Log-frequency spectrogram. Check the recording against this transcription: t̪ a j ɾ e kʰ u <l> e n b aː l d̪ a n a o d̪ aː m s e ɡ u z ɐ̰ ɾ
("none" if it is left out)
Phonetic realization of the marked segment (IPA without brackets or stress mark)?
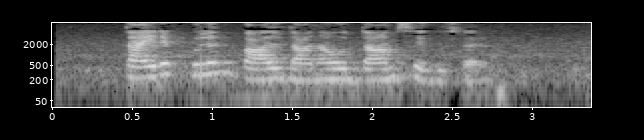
l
